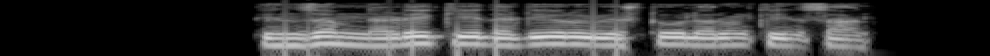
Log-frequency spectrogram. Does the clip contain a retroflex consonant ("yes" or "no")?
yes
